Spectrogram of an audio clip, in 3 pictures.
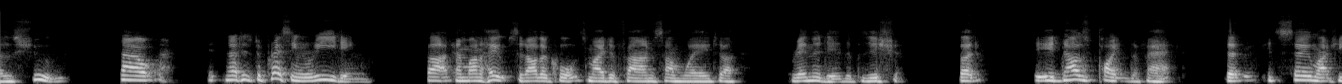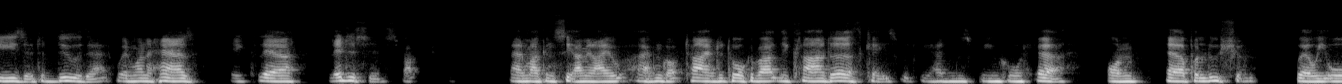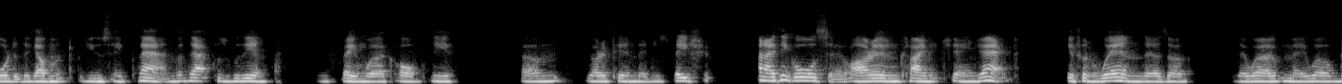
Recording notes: In this webinar, a panel of experts and practitioners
